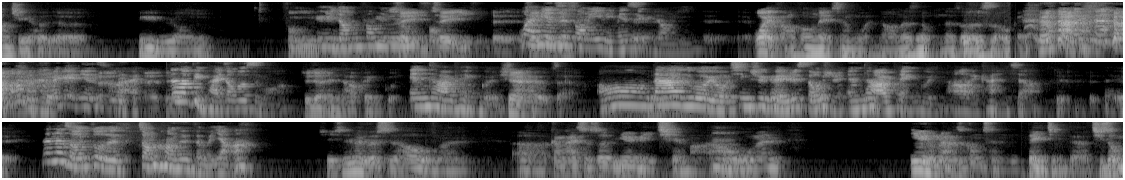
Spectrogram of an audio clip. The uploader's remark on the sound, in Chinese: 本集因為設備問題音質較不清楚。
